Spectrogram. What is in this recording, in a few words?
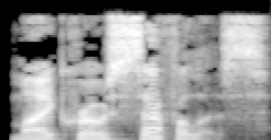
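"microcephalous", British English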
